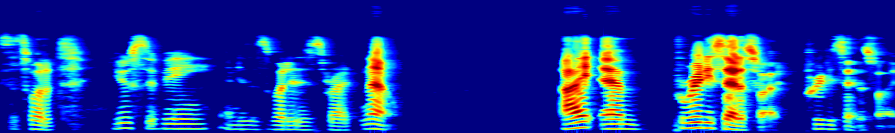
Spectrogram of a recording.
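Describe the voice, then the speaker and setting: A man speaks quietly at a moderate pace, his pitch fairly high and his intonation fairly even. His loudness swings widely, and he leaves long, frequent pauses. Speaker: photographer and vlogger. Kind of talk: tutorial. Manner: quiet, concentrated.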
